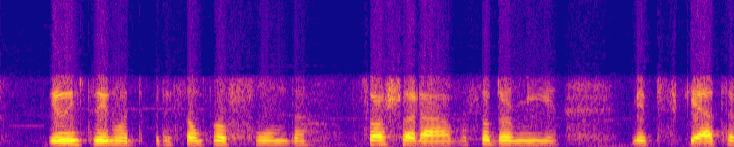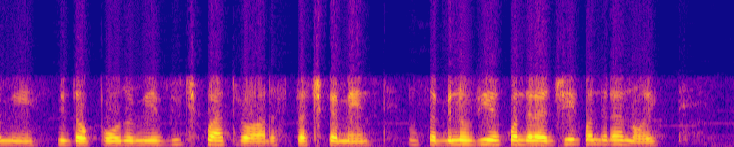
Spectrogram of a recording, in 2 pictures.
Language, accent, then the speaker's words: Portuguese; Foz do Iguaçu, Paraná, Brazil; sou da cidade de Foz do Iguaçu, Paraná.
